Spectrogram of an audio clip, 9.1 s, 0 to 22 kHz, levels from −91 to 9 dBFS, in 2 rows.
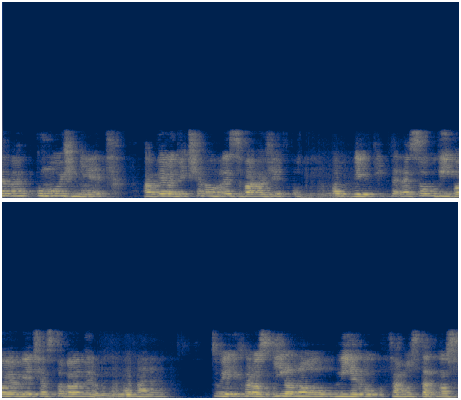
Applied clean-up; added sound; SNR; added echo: neural mask model DeepFilterNet 3.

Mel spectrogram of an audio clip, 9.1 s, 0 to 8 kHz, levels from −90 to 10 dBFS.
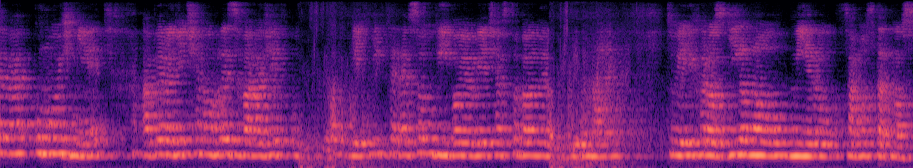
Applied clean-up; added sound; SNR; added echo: neural separator model SepFormer DNS4.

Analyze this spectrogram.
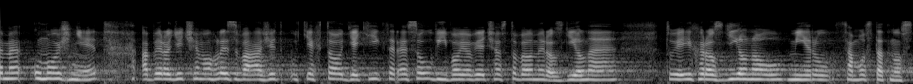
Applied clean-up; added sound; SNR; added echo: none; none; none; none.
